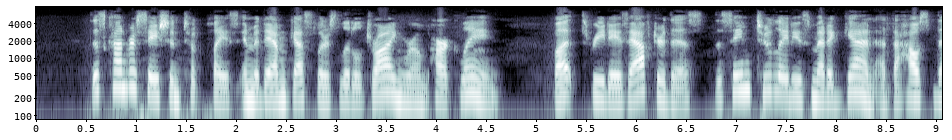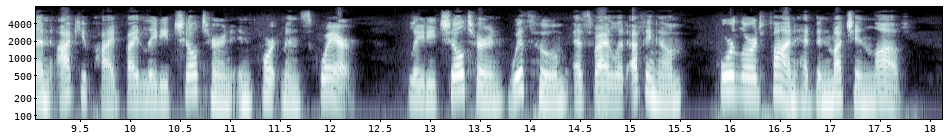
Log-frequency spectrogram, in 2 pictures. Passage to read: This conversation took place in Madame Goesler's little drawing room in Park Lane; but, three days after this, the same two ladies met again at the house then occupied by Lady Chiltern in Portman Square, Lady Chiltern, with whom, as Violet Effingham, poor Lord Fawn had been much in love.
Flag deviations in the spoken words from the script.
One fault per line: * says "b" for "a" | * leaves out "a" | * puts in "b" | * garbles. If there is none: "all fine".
* leaves out "in"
